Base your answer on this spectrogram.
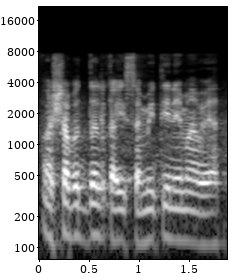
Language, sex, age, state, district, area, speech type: Marathi, male, 45-60, Maharashtra, Amravati, rural, spontaneous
